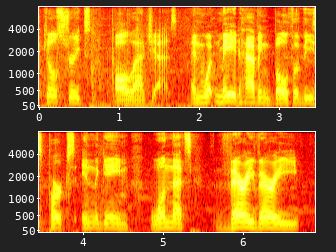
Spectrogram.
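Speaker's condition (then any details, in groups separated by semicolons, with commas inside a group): No condition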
